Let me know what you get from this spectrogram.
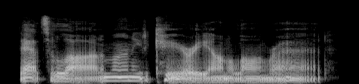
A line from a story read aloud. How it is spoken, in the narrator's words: She drawls out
